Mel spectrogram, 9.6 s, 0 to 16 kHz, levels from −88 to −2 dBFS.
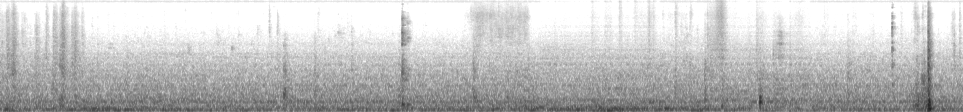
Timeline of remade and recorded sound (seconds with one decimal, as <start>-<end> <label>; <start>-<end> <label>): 0.0-5.4 recorded; 5.4-6.6 remade; 6.6-7.1 recorded; 7.1-8.1 remade; 8.1-9.6 recorded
